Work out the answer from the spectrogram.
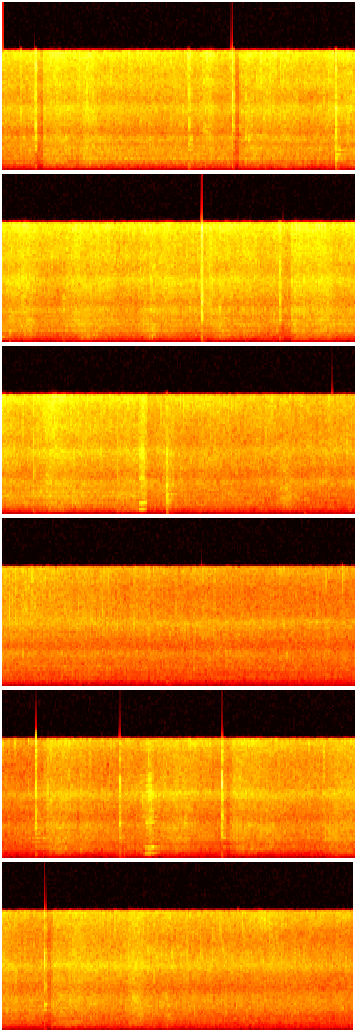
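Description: Chopped kharkol leaf stalks frying with a steady sizzle in oil in a large metal karahi, while a metal spatula stirs them, scraping and knocking against the pan now and then. There is a short flurry of knocks about two-thirds of the way through.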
